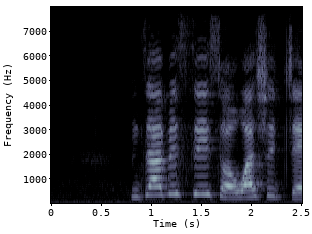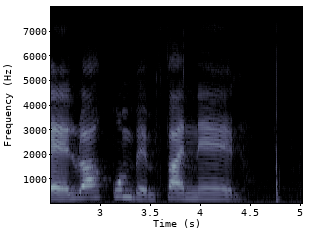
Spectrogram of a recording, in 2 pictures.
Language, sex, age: Tsonga, female, 22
